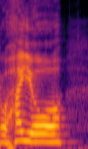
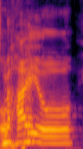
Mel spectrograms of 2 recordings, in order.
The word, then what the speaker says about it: Ohio: Aber alle sagen Ohio. Also so, es fließt so aus. So tief, hoch, tief. – Es Ohio. Ja, genau. Mhm. Das ist anscheinend die Betonung, aber das ist ja eine ganz irrational, also dem deutschen Ohr klingt es einfach wie ein Schrei, wie falsch betont einfach sofort.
